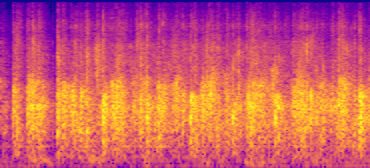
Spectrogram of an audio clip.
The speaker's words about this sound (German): Vielen Dank an das tolle Publikum und natürlich an die Kölner Wohngemeinschaft für die sehr freundliche Gastgeberschaft. Hätte ich auch gerne nochmal einen großen Applaus.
